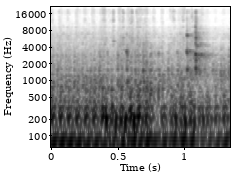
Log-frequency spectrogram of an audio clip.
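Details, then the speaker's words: 2016 Polaris Sportsman 570 with a likely new top end, revved lightly: a loose, rattling clatter over the exhaust with little power. A sticking connecting rod is suspected, needing replacement. "I after hearing that I'm pretty certain the connecting Rod's sticky and uh it needs to be replaced"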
